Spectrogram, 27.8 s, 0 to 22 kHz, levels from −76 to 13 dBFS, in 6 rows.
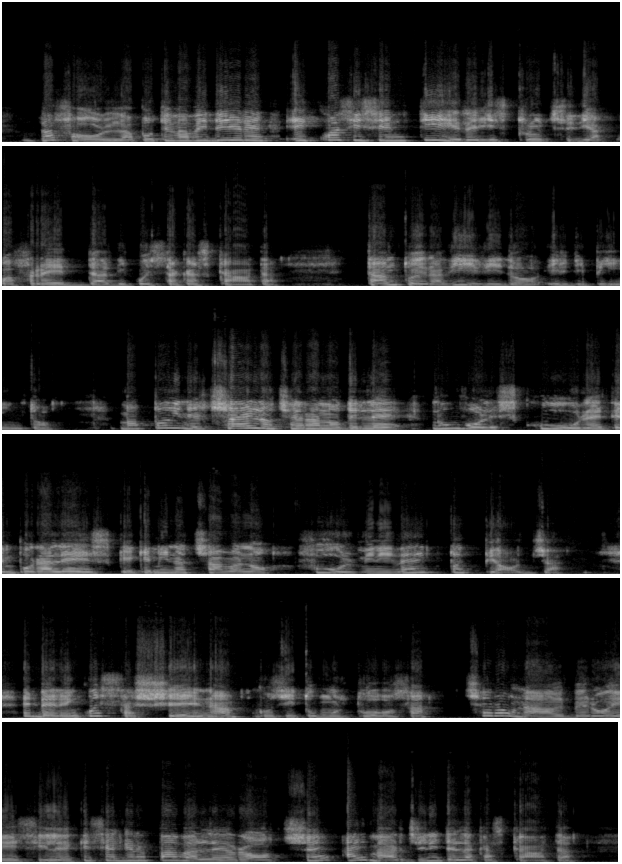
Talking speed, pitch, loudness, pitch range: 115 wpm, 260 Hz, -24 LUFS, 200-300 Hz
